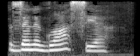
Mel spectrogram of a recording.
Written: xenoglossia

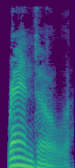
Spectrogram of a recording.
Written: randall

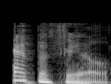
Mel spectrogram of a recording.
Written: epiphylline

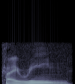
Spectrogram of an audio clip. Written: Cairene

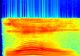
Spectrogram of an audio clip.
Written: yea

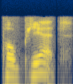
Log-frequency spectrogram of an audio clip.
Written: paupiette

